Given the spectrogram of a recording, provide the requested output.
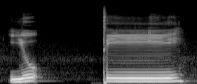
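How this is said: The t has only a light puff of breath. The speaker calls it right. "Tetap ada percikan nafas, tapi nggak berlebihan"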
